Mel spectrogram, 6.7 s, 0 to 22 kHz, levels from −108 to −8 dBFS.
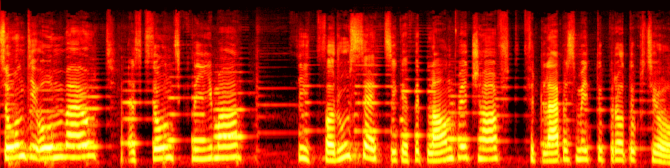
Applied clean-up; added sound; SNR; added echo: neural mask model RNNoise.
